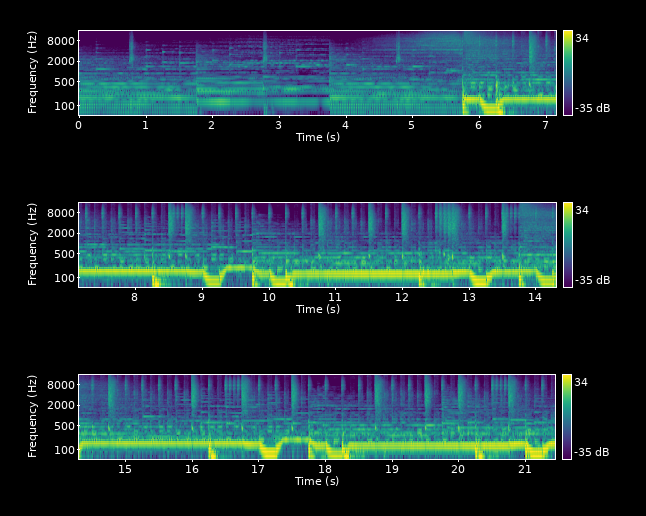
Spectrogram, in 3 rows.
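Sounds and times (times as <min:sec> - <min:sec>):
new rnb music: 0:04.7 - 0:21.4.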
